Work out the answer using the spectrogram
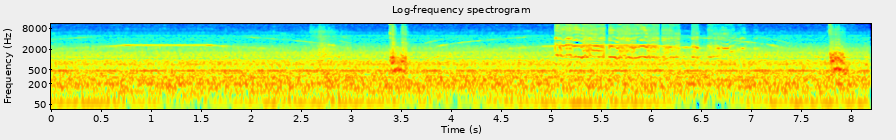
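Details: HPLC sample pump: a thin, high squeak sliding up and down in pitch over a steady hum, with a few clicks; the pump squeaks as it runs.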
